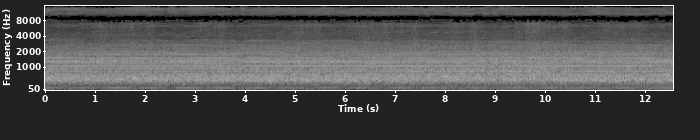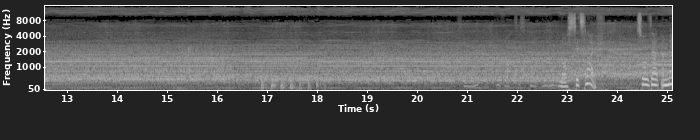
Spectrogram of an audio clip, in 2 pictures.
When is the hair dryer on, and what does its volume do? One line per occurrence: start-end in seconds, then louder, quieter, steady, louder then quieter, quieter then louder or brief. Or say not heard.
0.0-25.0 steady.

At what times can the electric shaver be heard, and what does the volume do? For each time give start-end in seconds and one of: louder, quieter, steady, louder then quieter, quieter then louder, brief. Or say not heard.
0.0-25.0 steady.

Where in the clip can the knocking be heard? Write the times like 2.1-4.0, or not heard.
16.9-18.2.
